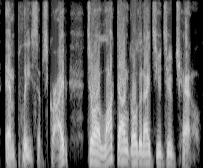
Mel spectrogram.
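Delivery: ordinary talk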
